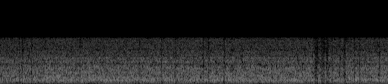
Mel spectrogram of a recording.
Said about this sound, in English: Oh, hearing some feedback, static.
